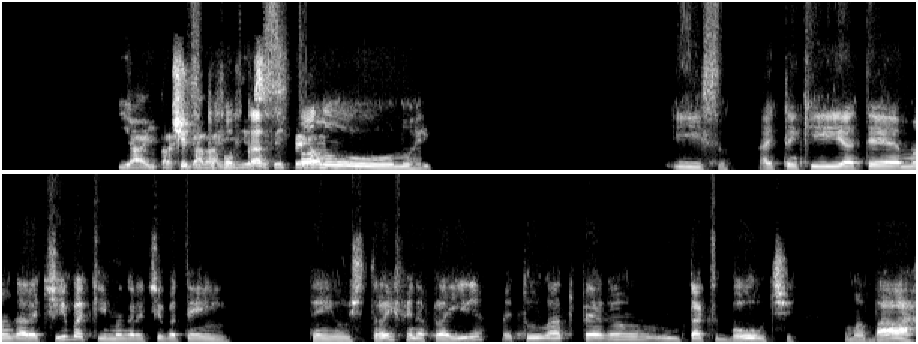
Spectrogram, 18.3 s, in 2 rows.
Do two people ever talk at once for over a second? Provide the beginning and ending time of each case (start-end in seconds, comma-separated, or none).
1.7-3.4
